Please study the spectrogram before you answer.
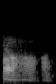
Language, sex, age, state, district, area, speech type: Sanskrit, male, 45-60, Karnataka, Shimoga, rural, conversation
